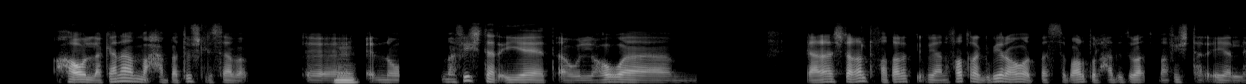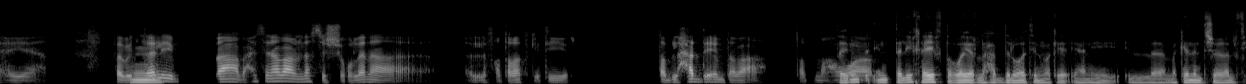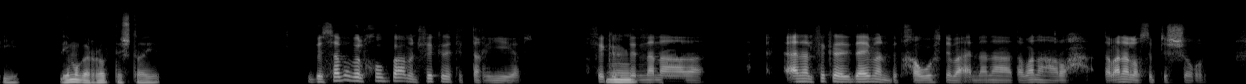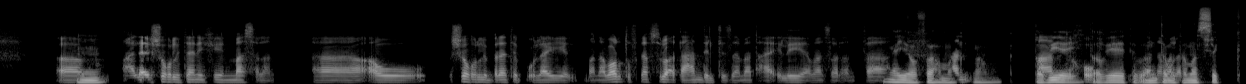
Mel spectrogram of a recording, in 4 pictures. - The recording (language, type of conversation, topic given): Arabic, advice, إزاي أقدر أتعامل مع إني مكمل في شغل مُرهِق عشان خايف أغيّره؟
- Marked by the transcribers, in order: tsk; tapping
